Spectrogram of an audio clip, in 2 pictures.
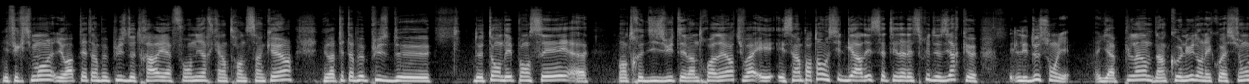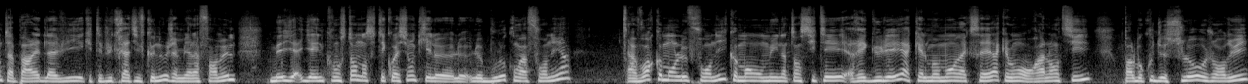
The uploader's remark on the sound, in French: en direct du salon Go Entrepreneurs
